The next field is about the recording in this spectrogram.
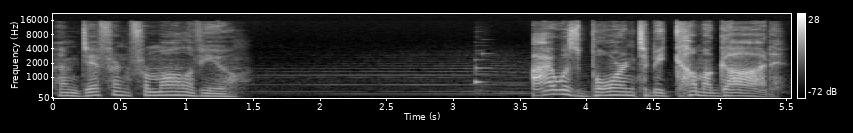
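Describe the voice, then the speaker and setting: An actor voicing an arrogant young male would-be god in a video game, talking down in a smug, mocking, slow lecturing way. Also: a little high, soft background music, close to an everyday voice. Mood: condescending.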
